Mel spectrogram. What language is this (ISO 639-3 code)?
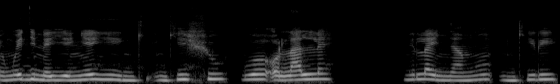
mas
